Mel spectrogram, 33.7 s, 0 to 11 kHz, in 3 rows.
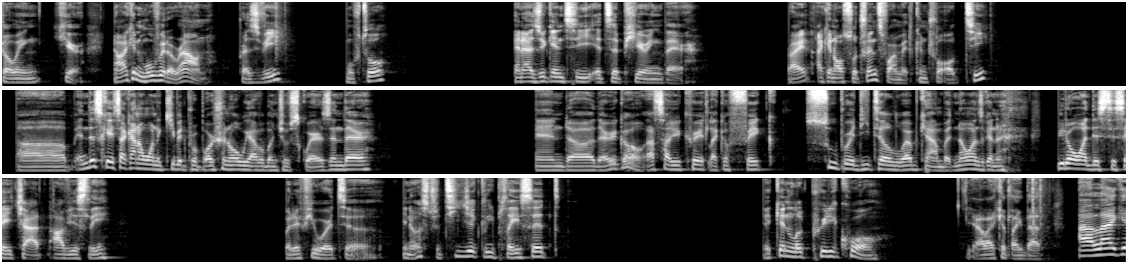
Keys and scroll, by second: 3.0 v, 11.7 alt+t, 32.8 Return.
